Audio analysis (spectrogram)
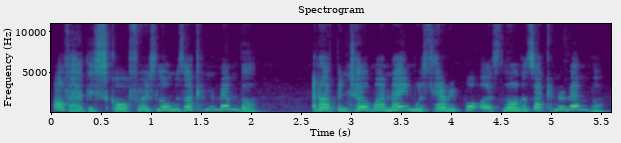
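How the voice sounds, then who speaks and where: A woman reading aloud and voicing an overthinking boy wizard in a rushed way, giggling as she reads. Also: very high voice, steady tone, voice pushed up. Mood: reasoning. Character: self-assured boy wizard, overthinking everything.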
